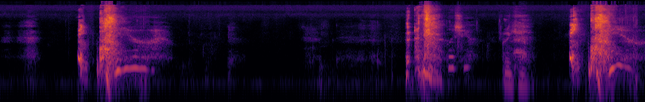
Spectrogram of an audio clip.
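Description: Several loud sneezes, each with a quick in-breath and a sharp burst, followed by brief replies: ordinary sneezing.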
